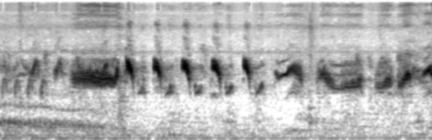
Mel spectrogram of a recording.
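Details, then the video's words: Singing Chinese hwamei in high 'cao cầu' style, bird described with fig-leaf tail and turmeric bill: a drawn-out whistle, then about six sharp, evenly repeated notes, ending in warbled phrases. "Họa mi hót cao cầu, đuôi lá vả, mỏ nghệ"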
